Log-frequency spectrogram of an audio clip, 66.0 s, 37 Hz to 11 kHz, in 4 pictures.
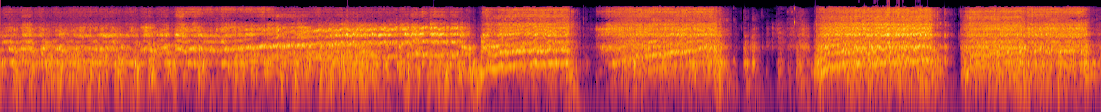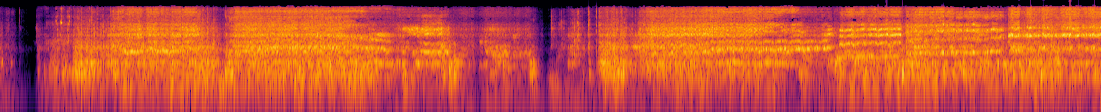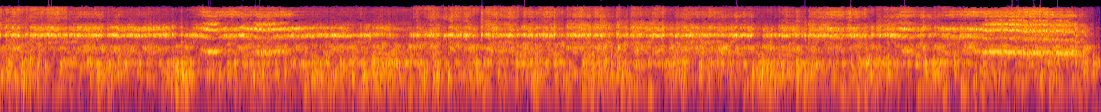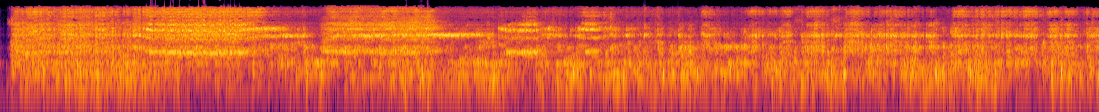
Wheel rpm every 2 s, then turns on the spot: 110, 90, 0, 40, 40, 10, 80, 60, 10, 60, 100, 70, 10, 90, 140, 200, 230, 230, 230, 230, 230, 230, 240, 230, 160, 200, 220, 220, 230, 230, 230, 230, 230.
none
